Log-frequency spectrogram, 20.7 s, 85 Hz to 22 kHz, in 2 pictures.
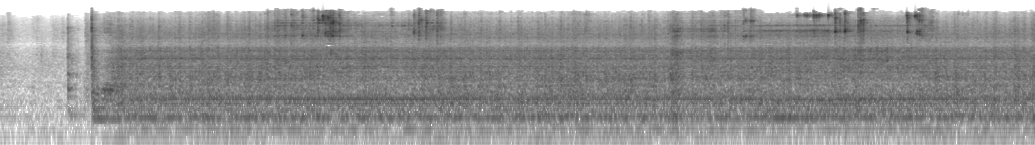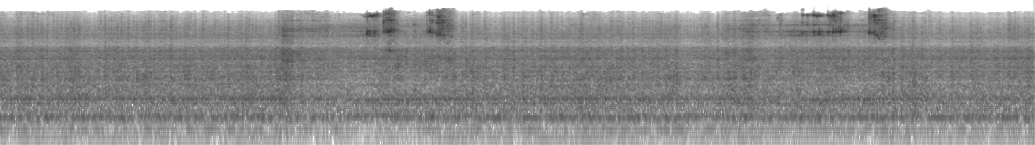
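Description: Benchtop drill press running and drilling holes with a #5 twist drill in a metal plate: a steady motor hum that comes in about a second in, with brief high-pitched squeaks now and then.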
